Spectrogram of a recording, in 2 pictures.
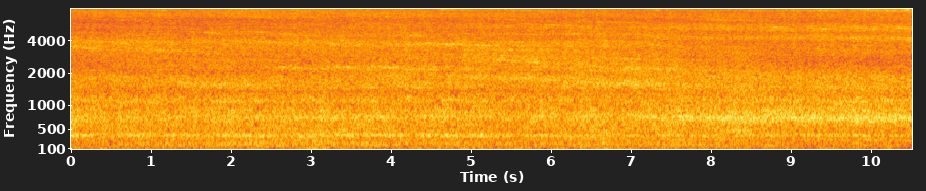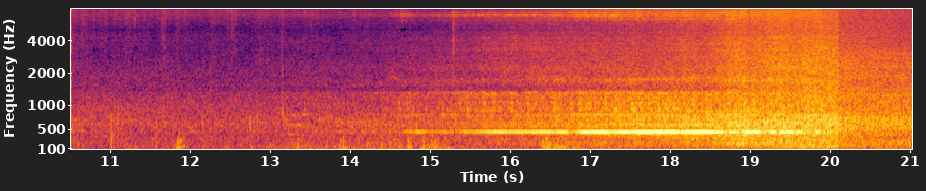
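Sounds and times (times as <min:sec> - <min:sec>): train wheels rattling on track: 0:00.0 - 0:10.6.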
